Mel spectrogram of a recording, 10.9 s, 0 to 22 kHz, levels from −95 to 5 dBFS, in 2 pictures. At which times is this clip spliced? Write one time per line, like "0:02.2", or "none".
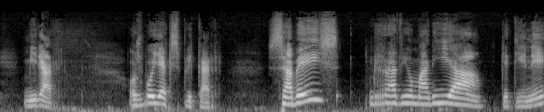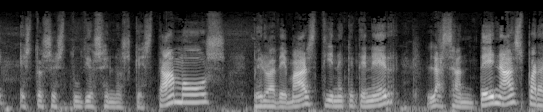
0:04.9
